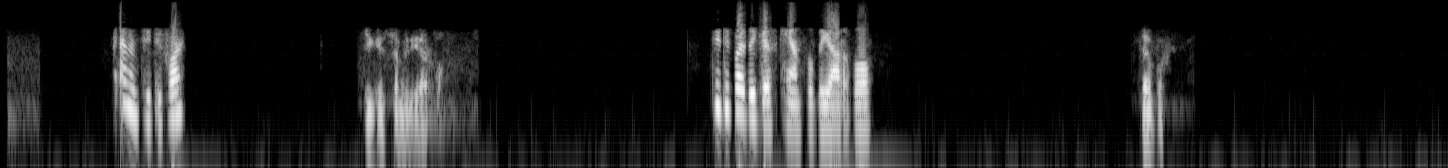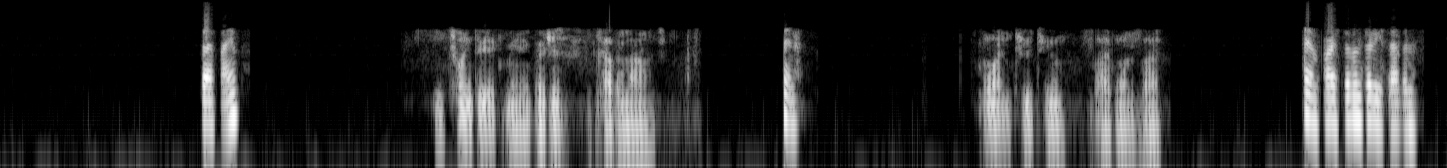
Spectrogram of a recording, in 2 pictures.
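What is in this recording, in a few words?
Sheriff West County, scanner audio trunk; MCSO - WEST; ThompsonPeakScot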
